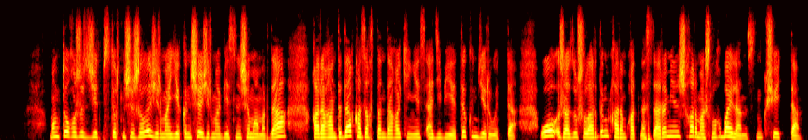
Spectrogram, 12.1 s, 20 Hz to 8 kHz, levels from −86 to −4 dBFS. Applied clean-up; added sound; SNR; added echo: none; none; none; none.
